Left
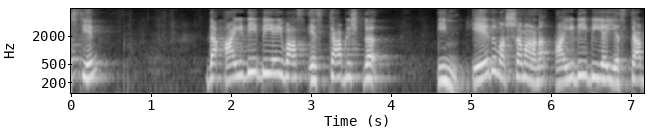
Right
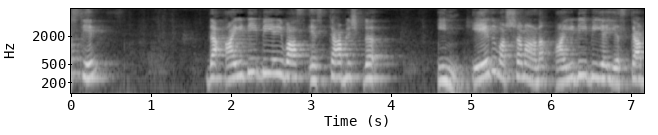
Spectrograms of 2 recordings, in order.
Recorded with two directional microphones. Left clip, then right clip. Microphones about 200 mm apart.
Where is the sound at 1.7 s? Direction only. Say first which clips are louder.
Left 4 dB; 30° left (ahead or behind).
